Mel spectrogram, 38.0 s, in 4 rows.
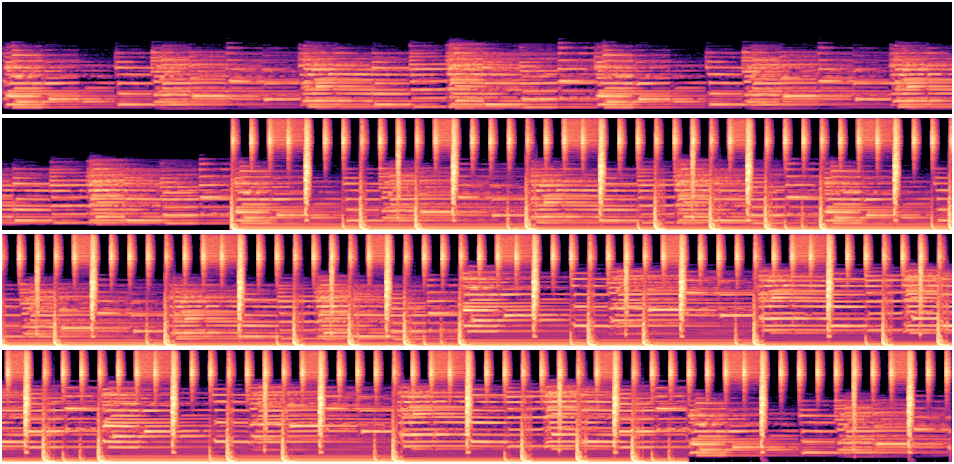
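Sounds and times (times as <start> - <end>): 
drum kit: 11.8 - 37.9.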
